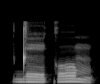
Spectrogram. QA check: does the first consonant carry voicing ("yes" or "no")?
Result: yes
